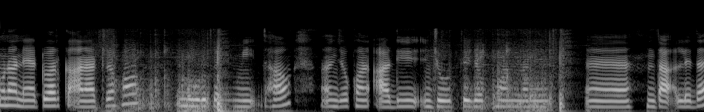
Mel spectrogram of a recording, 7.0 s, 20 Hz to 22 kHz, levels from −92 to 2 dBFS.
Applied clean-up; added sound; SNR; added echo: neural mask model RNNoise.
